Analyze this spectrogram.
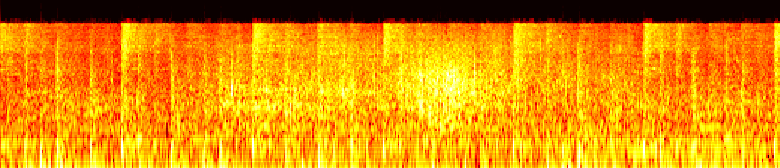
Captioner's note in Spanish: Ruido de motor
